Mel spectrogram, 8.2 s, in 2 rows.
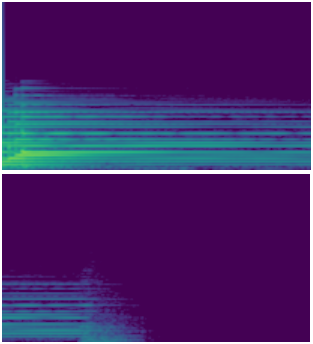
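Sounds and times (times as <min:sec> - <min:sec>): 
piano: 0:00.0 - 0:05.4.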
